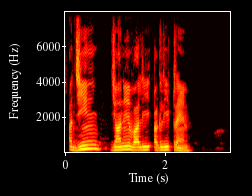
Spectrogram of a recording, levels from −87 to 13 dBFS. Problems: constant background noise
